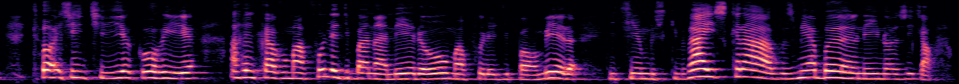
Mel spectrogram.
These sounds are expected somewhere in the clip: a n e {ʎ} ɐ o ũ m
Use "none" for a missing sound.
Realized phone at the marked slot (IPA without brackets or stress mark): ɾ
